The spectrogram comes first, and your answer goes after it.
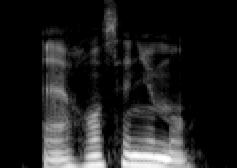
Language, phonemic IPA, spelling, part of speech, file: French, /ʁɑ̃.sɛɲ.mɑ̃/, renseignement, noun, Fr-renseignement.ogg
- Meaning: 1. piece of information 2. intelligence (gathering of information about hostile forces; agencies that do so)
